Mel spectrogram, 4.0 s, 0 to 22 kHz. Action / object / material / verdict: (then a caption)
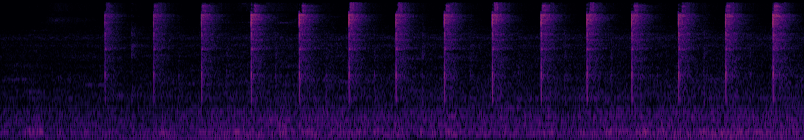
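shake / airsoft pistol slide and frame, metal / metal / loose. A stock, non-upgraded silver 5.1 Trex Hi-Capa airsoft pistol is shaken, and its metal slide rattles against the frame in about 15 quick, bright clicking bursts over a steady low hum. The slide is loose.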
